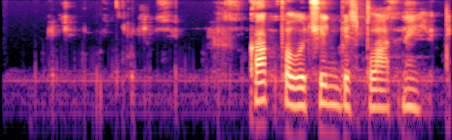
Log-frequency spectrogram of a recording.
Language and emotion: Russian, neutral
